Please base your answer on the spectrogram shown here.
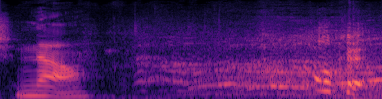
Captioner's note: audience exclaim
